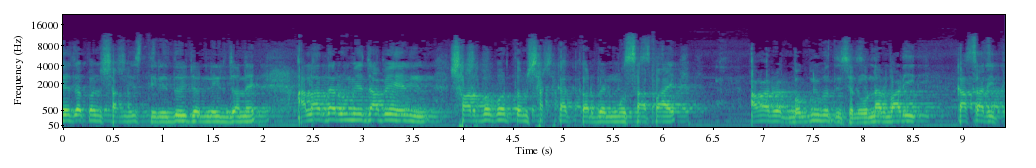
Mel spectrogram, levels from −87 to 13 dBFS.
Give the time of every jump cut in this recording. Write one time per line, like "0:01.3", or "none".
0:06.2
